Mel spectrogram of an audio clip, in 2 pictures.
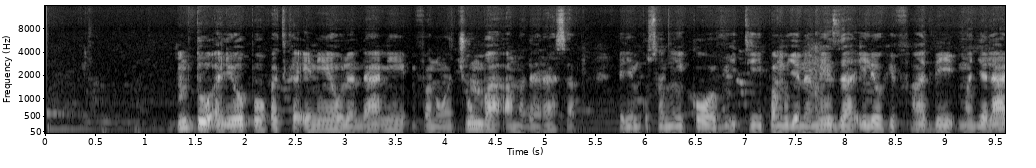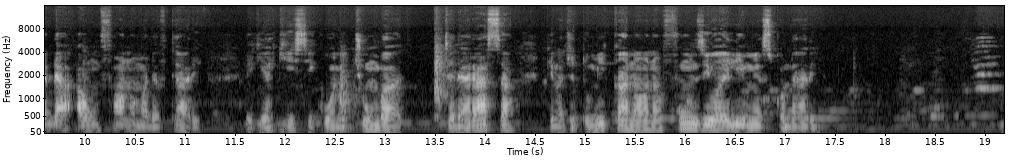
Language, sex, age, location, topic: Swahili, male, 25-35, Dar es Salaam, education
